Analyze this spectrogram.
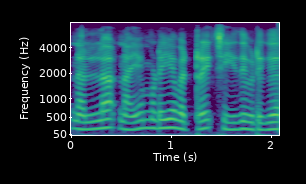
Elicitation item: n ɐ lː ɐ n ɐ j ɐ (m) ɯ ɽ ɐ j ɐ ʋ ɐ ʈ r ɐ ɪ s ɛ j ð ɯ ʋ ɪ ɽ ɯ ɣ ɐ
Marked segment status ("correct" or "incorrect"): correct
